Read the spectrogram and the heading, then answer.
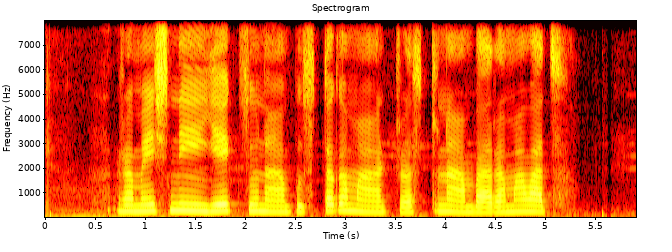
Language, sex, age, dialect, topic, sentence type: Marathi, female, 18-24, Northern Konkan, banking, statement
